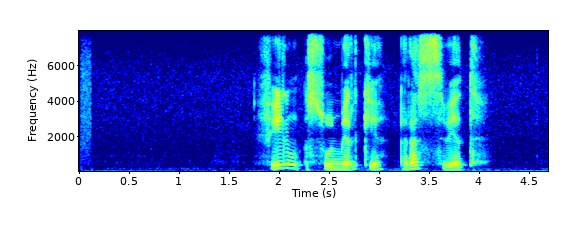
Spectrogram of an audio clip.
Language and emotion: Russian, neutral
